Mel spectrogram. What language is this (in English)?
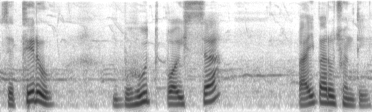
Odia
